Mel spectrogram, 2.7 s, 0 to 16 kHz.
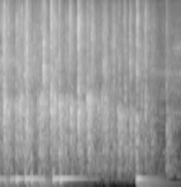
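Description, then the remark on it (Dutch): A short burst of audience applause at a meeting installing a new board, honouring the agricultural entrepreneur of the year 2019: many hands clapping in a dense, crackling patter, with a low steady hum starting and stopping underneath. “Agrarisch ondernemer van het jaar, dat is wel een applaus aan.”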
